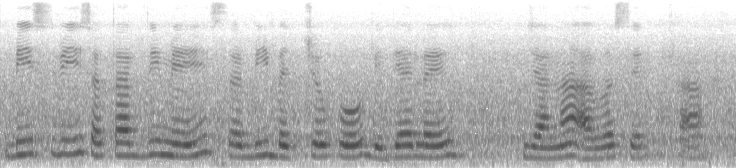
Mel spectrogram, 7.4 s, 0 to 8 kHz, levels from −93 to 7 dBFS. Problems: none marked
